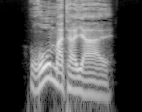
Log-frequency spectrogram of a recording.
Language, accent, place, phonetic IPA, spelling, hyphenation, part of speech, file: German, Germany, Berlin, [ˈʁoːmateˌʁi̯aːl], Rohmaterial, Roh‧ma‧te‧ri‧al, noun, De-Rohmaterial.ogg
- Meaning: raw material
